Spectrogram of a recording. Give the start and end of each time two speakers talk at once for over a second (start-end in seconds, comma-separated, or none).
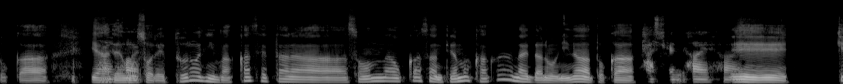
none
